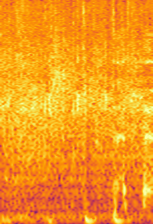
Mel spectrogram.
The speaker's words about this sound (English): I'll take those claps.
